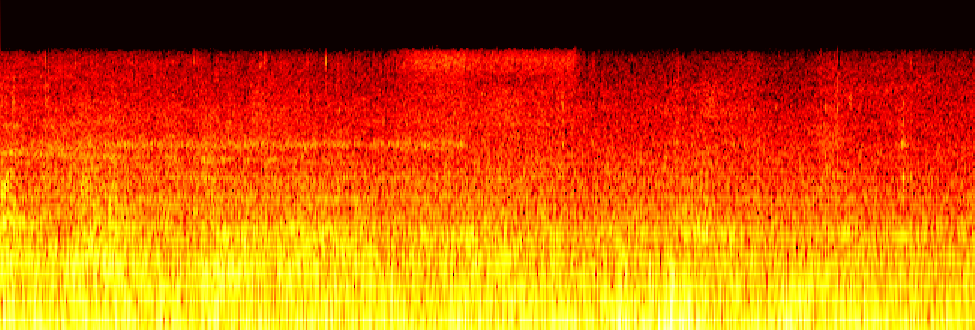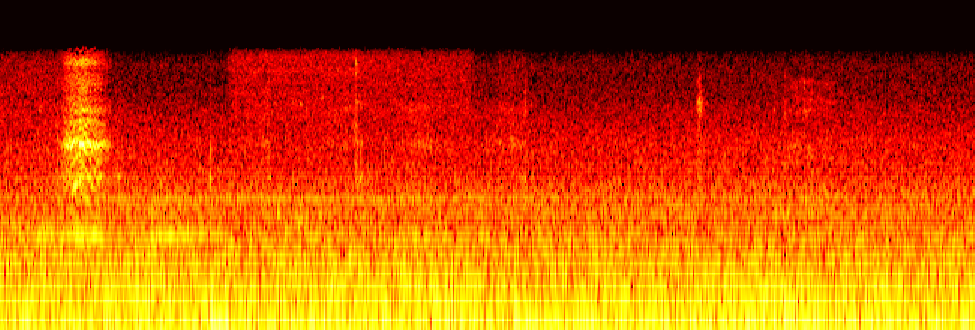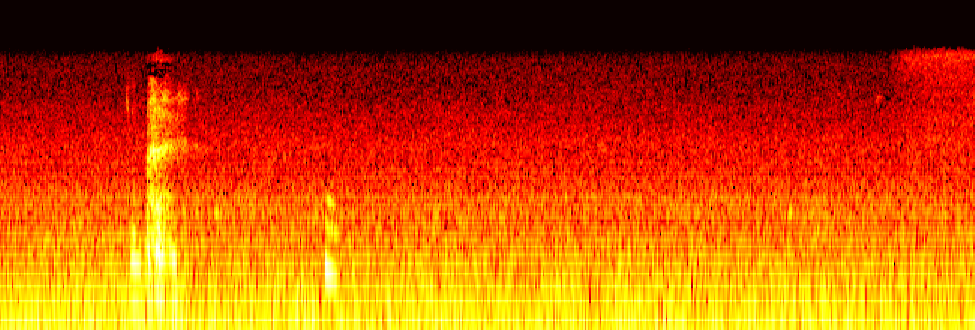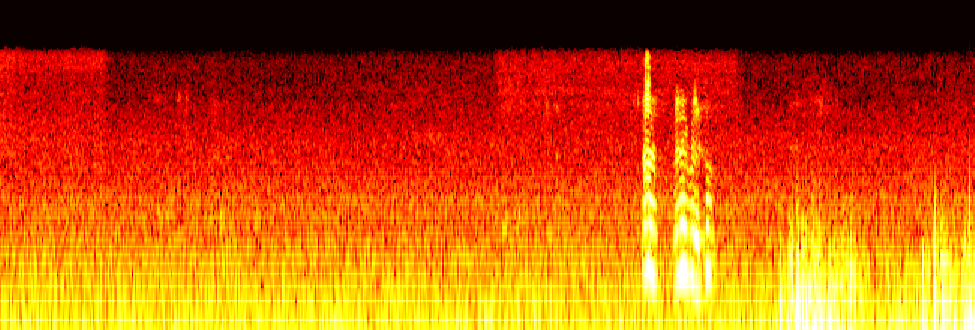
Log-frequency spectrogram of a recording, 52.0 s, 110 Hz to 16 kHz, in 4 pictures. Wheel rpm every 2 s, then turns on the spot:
10, 20, 20, 0, 0, 0, 0, 10, 0, 0, 0, 0, 0, 0, 0, 0, 0, 0, 0, 0, 0, 0, 0, 0, 0, 0.
0-6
